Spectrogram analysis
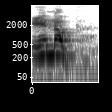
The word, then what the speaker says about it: enough: जैसे ENOUGH क्या हो जाएगा, एनफ, ठीक है, डबल हो जाएगा।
